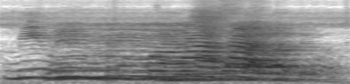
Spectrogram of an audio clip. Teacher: nun sukun dilebur masuk ke dalam mim, jadinya bertasydid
